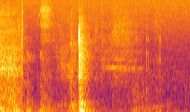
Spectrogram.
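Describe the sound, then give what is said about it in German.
The drawer of a new desk is handled: a soft scraping slide, then a single sharp knock near the middle as it catches, with quiet room noise and no talking. “Ich vermute, er entsteht äh, in der Schublade meines neuen Schreibtischs.”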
